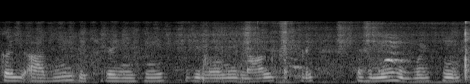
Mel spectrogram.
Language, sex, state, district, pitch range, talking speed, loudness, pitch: Hindi, female, Madhya Pradesh, Dhar, 150-165 Hz, 140 wpm, -29 LUFS, 155 Hz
